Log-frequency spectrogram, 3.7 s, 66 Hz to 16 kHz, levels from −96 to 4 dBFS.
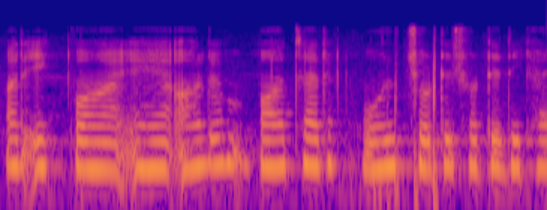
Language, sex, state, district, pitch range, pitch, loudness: Hindi, female, Maharashtra, Dhule, 205-215 Hz, 210 Hz, -32 LUFS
